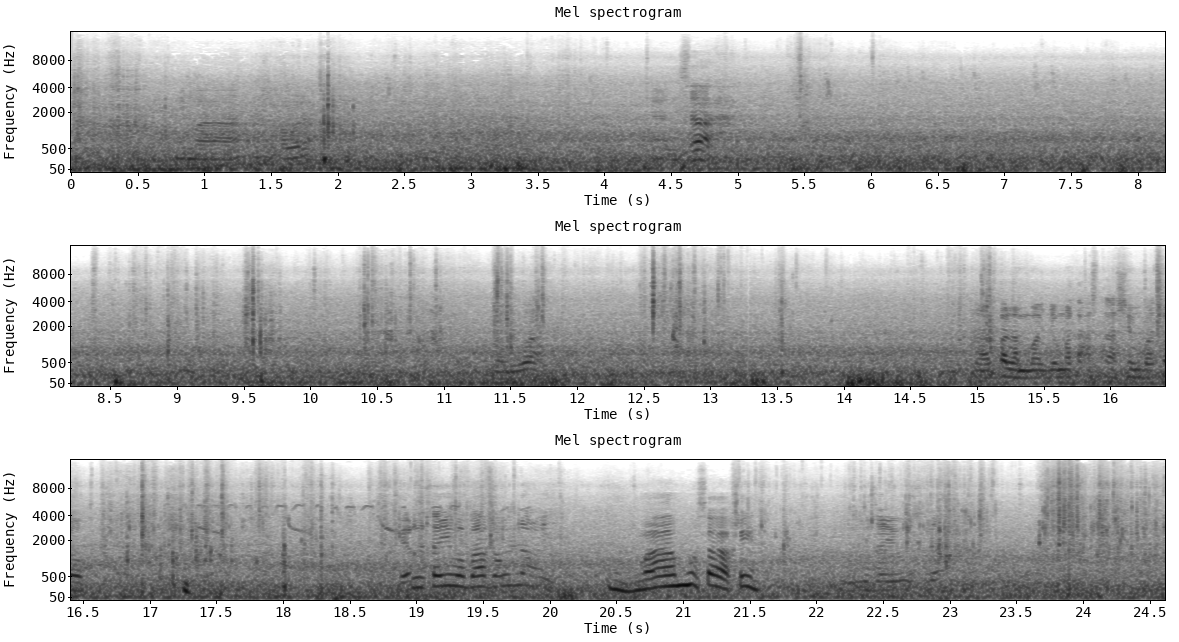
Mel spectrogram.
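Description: Fish flap and slap in a wet net.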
